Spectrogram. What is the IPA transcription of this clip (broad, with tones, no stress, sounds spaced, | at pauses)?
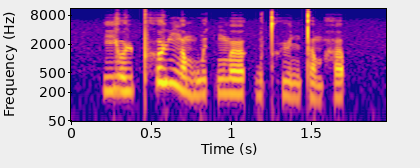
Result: j ɵ˨˧ ɥ pʰ ɵ˥ ɥ ŋ ɐ˨˩ m w ɪ˨ k̚ m œː˨ k̚ ɐ˨˩ w t̪ʰ yː˨˩ n t̪ ɐ˨˩ m h ɐ˧ p̚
